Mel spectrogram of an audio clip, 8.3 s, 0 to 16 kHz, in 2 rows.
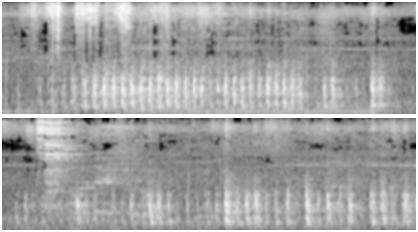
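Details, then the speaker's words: Whirlpool Stain Wash Ultra 6.5 kg washer on spin gives a low hum with an uneven rattling clatter; the gearbox is faulty, and the gearbox, 6006 and 6205 bearings and oil seal are being replaced. "Problem gearbox का, gearbox खराब है।"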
